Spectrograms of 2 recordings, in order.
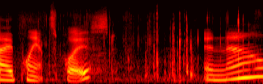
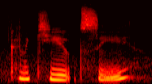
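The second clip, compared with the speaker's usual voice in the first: voice cracking on a note, slipping into whisper. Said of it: "my voice went really weird on that note".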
